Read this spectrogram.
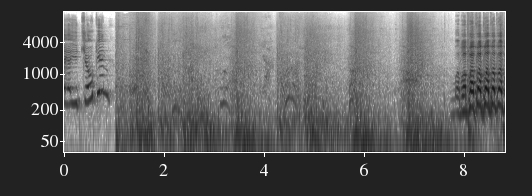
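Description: Game combat sounds of heavy blows and rushing whooshes play.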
